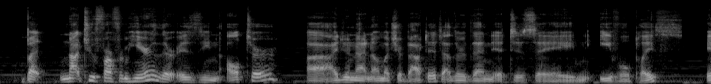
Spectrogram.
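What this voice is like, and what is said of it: Speaks with a put-on accent. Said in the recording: “I have an accent. I must apologize.”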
